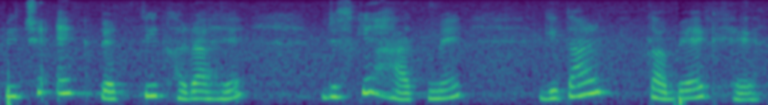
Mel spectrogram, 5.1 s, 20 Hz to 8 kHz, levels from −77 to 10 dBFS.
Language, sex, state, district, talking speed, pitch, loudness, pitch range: Hindi, female, Arunachal Pradesh, Lower Dibang Valley, 140 wpm, 260 Hz, -15 LUFS, 210-320 Hz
